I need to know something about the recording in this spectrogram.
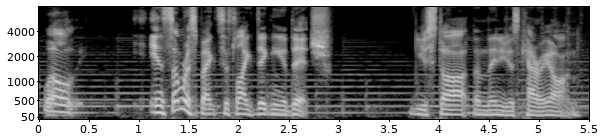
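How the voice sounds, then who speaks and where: A man's voice: mid-range voice, animated, normal speed, over music. A middle-aged man with a mixed South London and American accent, speaking thoughtfully as a podcast guest, hesitant, with fillers and restarts. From England. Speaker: guest, Old Testament scholar. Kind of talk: relaxed podcast conversation.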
